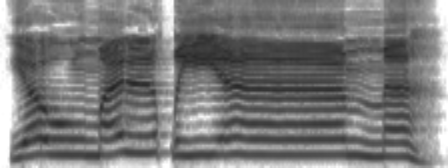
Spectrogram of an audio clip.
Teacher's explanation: وقف کی صورت میں تا جو ہے ساکن ہو جائے گا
